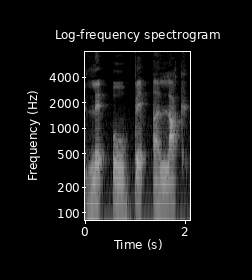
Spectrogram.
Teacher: The way the T's especially can turn into a glottal stop in the middle of a word or at the end of a word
